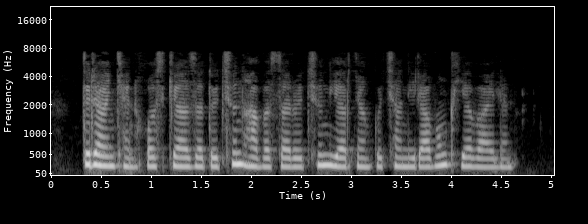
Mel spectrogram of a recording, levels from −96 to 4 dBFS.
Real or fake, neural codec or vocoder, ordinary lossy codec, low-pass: real; none; MP3, 64 kbps; 7.2 kHz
